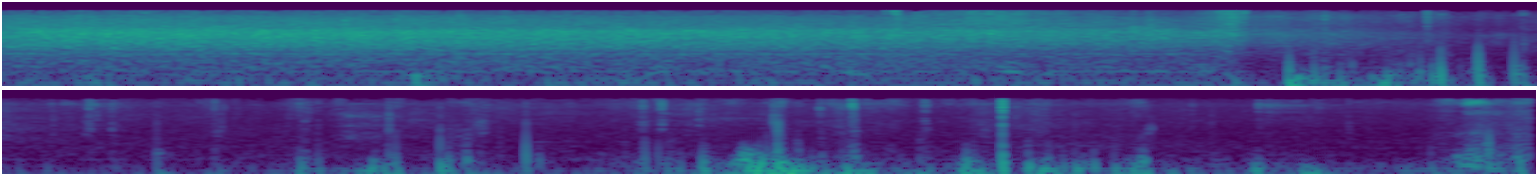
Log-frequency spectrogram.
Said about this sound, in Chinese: 接下来我就把时间交给上帝的仆人唐崇荣牧师，我们以掌声欢迎上帝的仆人。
